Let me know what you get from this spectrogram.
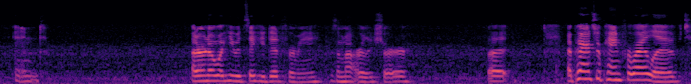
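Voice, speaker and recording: The speech is mumbled and very fast, broken by long, frequent pauses, with ordinary pitch variation and noticeable background noise. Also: woman, fairly high pitch for a woman. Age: 20s. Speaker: social media personality. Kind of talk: livestream monologue. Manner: mumbling; casual filler-heavy.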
